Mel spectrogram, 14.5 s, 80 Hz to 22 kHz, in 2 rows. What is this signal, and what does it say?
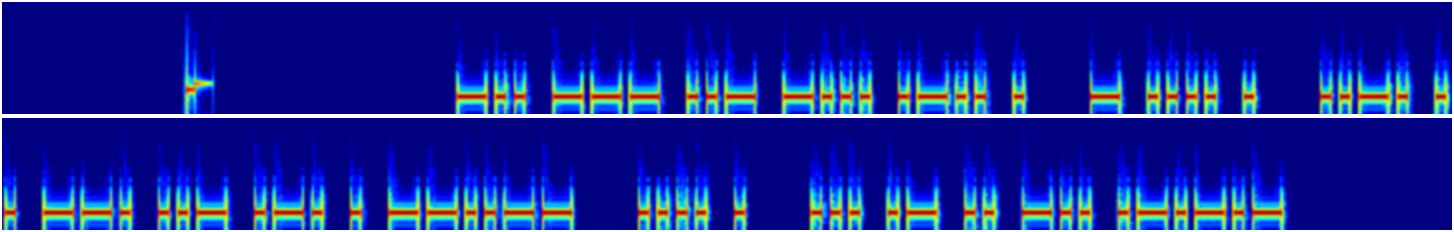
Morse code, heard as a keyed tone, about 25 wpm, 700 Hz. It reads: DOUBLE THE FIGURE, HE SAID.
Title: Sentences from Top 1400 Words 25wpm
